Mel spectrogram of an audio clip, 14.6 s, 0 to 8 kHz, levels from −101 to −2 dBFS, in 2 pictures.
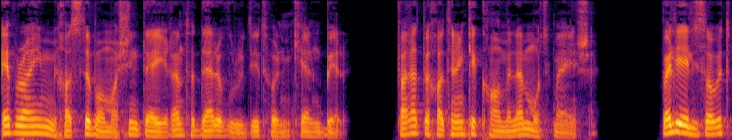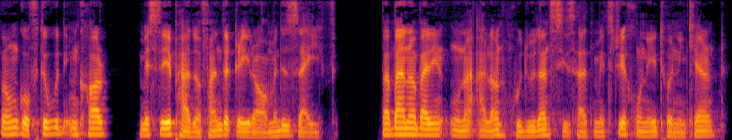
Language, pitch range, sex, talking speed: Persian, 105-140 Hz, male, 165 wpm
